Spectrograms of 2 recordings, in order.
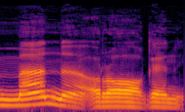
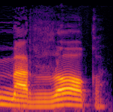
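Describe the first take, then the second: First: The n and r are kept as separate sounds. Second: The n merges into the r as one sound. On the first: It asks who is a healer. The speaker calls it right. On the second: It turns into a different word with another meaning. The speaker calls it wrong.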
